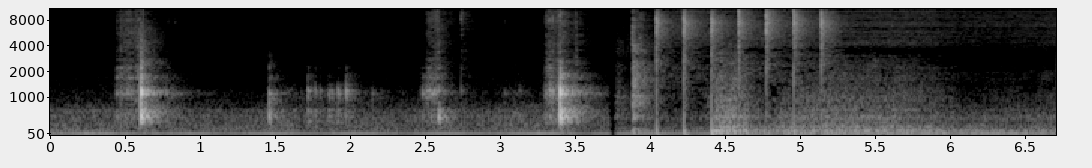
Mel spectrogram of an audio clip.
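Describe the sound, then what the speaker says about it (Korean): A knife slices whole garlic cloves on a cutting board. A few isolated taps give way to a quicker run of crisp chops, close and fairly quiet, with no talking. "통마늘 한 8알 정도 편으로 썰어줍니다"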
